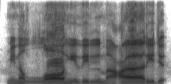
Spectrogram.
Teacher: ذل مع الف مدہ ہے، رج را کو باریک پڑھا جائے گا، وقفاً جیم پہ قلقلہ کر کے پڑھیں گے واضح طور پہ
